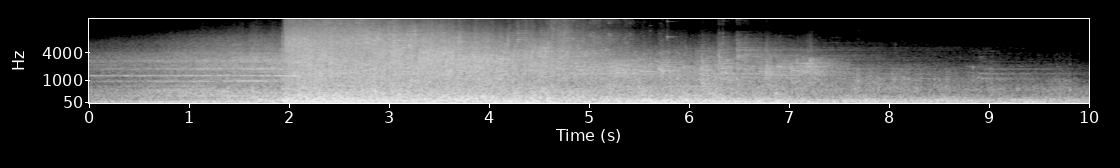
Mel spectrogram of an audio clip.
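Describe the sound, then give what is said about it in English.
A single loud explosion on a train bursts in abruptly, then rolls on as a heavy, rumbling roar that slowly fades, with a low mechanical hum audible just before the blast. “Just then, there's another explosion, and the train lurches again, throwing everyone to the floor.”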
